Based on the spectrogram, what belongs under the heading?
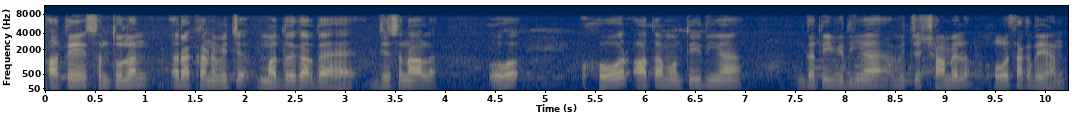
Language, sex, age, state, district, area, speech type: Punjabi, male, 30-45, Punjab, Hoshiarpur, urban, spontaneous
